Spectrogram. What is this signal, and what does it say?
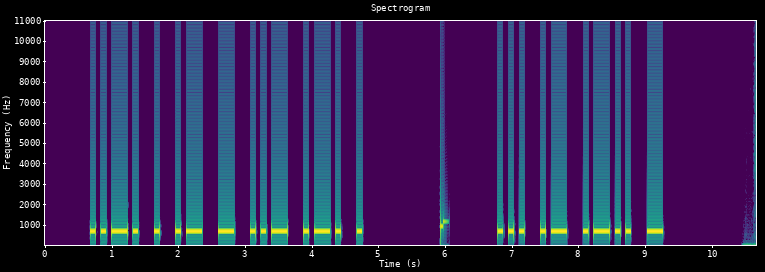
Morse code, heard as a keyed tone, about 16 wpm, 700 Hz. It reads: FEATURE SALT
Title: Sentences from Top 800 Words - New Word Drill - 15wpm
